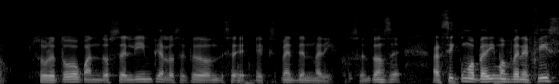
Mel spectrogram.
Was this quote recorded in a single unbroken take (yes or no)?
no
